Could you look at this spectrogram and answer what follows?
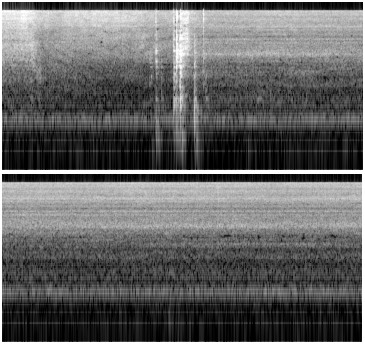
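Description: Hot air rework station blowing steadily, an airy hiss over a fan hum, easing slightly about half a second in. About two and a half seconds in, a click and then a quick cluster of sharp knocks stand out as the loudest sounds.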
